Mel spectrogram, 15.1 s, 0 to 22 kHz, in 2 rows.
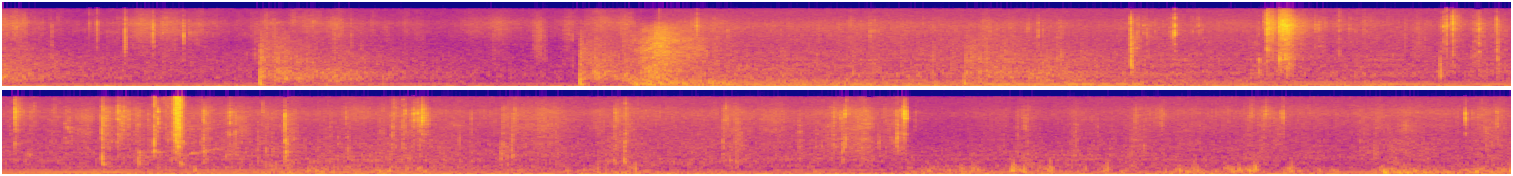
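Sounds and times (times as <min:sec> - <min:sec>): footsteps crunching over twigs: 0:00.0 - 0:15.0
low steady drone: 0:00.0 - 0:15.0
twigs snapping and crackling: 0:00.4 - 0:01.1, 0:04.3 - 0:12.2.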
